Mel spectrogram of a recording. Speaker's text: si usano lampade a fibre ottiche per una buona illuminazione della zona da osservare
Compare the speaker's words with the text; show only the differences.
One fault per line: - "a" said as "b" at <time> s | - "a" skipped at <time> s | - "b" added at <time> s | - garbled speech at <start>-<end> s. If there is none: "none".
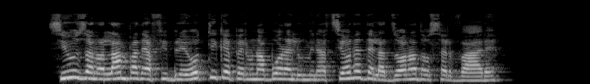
none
